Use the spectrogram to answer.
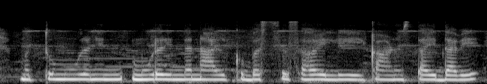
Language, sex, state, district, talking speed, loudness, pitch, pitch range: Kannada, female, Karnataka, Bidar, 110 wpm, -14 LUFS, 225 Hz, 220-230 Hz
